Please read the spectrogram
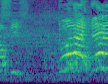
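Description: A young child's high-pitched voice: after a short sound at the start and a quieter moment, two drawn-out calls in the second half, each rising and then falling in pitch.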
